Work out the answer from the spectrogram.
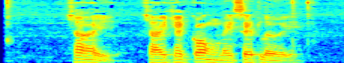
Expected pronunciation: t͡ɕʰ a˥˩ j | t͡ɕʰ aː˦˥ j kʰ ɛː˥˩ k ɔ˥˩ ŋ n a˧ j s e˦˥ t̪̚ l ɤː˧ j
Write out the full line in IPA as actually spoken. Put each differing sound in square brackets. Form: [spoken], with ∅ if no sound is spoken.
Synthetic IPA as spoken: t͡ɕʰ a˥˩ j | t͡ɕʰ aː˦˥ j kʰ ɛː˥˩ k ɔ˥˩ ŋ n a˧ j s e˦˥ t̪̚ l ɤː˧ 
